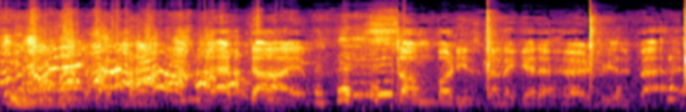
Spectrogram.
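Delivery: a squeal of laughter that slows into a loud, slow threat; a dad's threat that cracks the teller up; laughing mock threat. Dad to his son about the police delay, laughing through the threat.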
